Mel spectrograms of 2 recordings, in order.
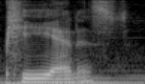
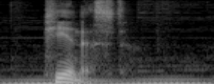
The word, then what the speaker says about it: pianist: able to play that although pianist is pronounced with an emphasis on the first syllable for summary pianist pianist also jaws wait jaws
